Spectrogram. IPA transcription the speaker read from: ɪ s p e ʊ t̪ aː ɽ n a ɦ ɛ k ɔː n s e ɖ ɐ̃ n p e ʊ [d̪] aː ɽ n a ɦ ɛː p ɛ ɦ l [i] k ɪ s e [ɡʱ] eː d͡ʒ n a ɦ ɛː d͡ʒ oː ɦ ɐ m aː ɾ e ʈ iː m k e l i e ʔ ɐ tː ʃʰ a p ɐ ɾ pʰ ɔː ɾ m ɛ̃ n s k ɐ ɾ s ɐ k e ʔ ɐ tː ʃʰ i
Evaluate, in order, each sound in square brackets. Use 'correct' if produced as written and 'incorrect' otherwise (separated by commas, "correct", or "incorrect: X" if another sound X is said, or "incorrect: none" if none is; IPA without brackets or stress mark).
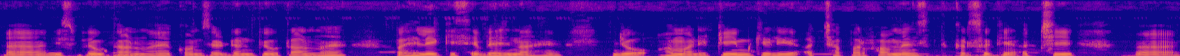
incorrect: t̪, incorrect: e, incorrect: bʱ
